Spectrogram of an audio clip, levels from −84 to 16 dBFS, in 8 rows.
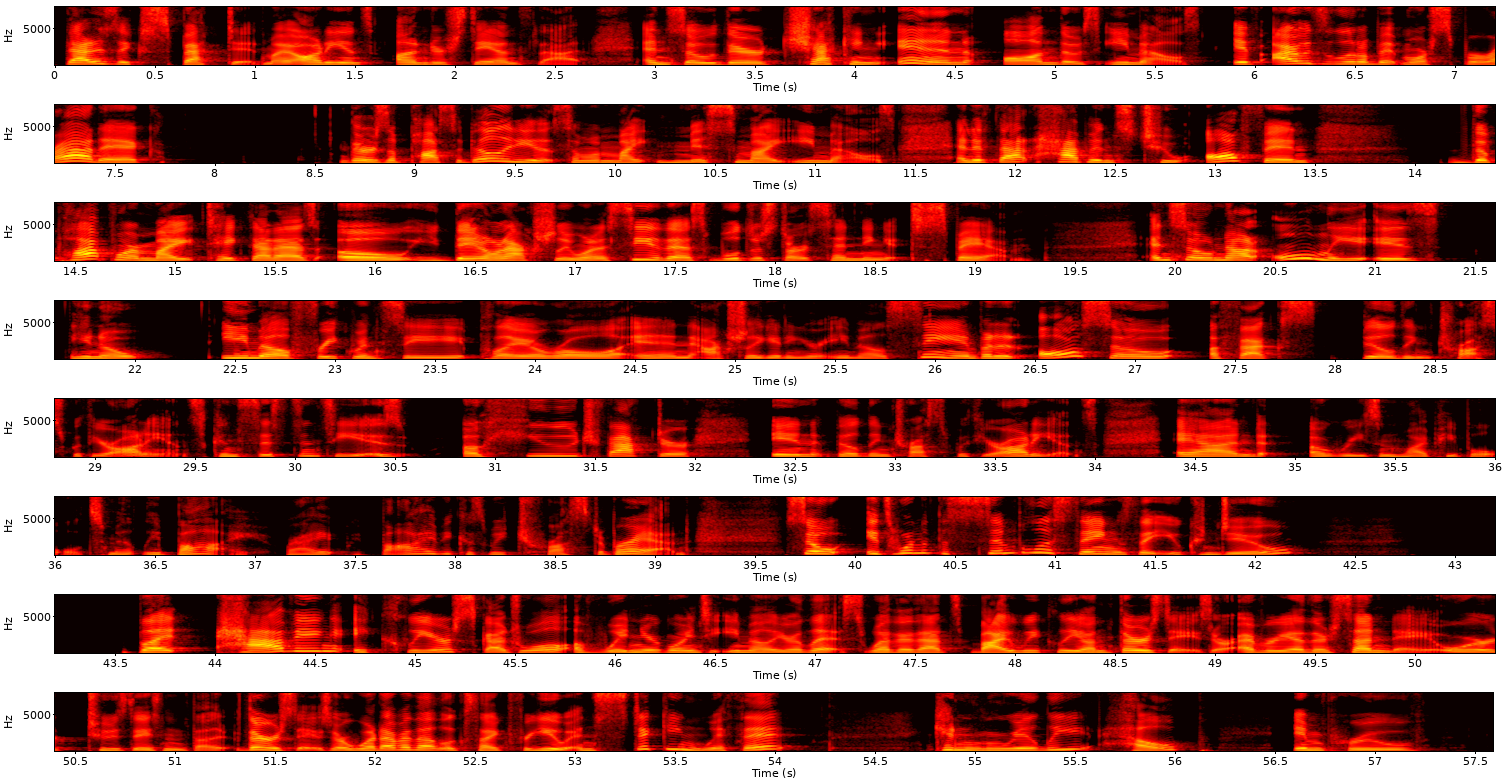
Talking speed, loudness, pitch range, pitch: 175 wpm, -25 LUFS, 185-255 Hz, 215 Hz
